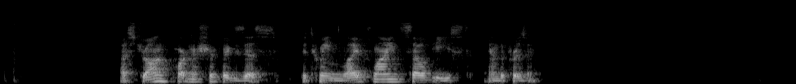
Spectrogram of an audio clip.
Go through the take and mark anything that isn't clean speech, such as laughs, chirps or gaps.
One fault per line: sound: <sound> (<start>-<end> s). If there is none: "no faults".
no faults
